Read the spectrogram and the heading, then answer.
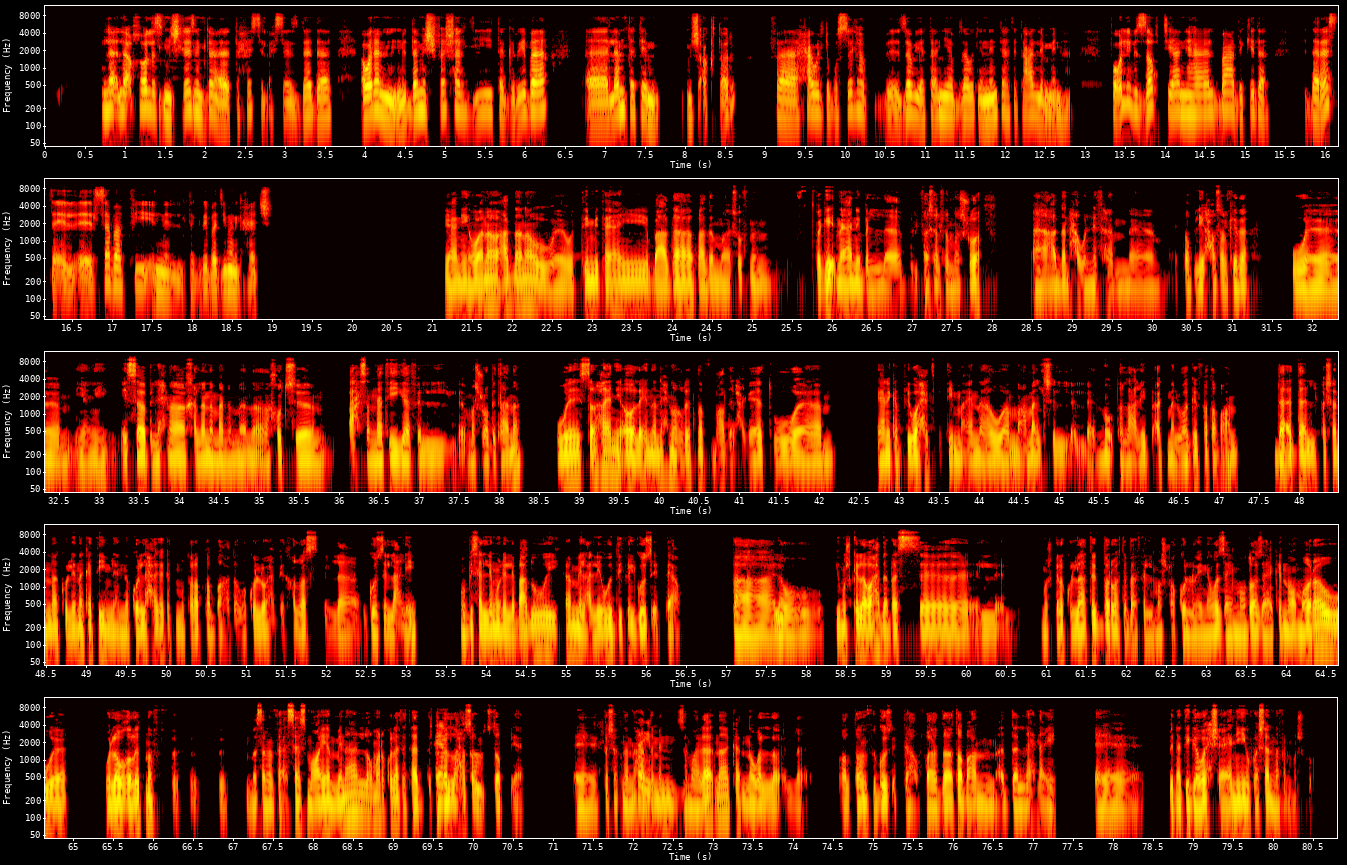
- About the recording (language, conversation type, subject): Arabic, advice, إزاي أقدر أستعيد ثقتي في نفسي بعد ما فشلت في شغل أو مشروع؟
- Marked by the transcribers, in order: other noise; in English: "والTeam"; tapping; in English: "الTeam"; in English: "كTeam"; other background noise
